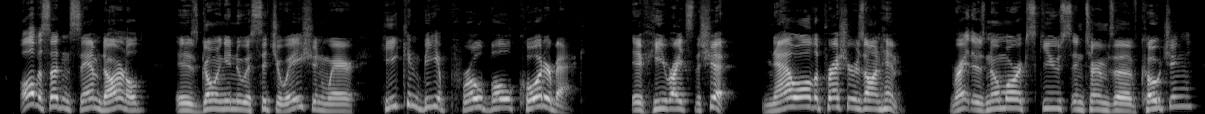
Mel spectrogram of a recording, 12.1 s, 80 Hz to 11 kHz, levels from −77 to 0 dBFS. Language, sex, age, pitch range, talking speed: English, male, 20-39, 155-200 Hz, 200 wpm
